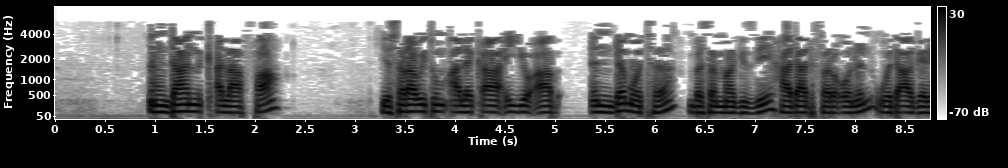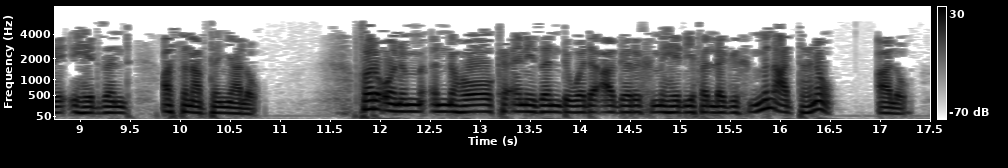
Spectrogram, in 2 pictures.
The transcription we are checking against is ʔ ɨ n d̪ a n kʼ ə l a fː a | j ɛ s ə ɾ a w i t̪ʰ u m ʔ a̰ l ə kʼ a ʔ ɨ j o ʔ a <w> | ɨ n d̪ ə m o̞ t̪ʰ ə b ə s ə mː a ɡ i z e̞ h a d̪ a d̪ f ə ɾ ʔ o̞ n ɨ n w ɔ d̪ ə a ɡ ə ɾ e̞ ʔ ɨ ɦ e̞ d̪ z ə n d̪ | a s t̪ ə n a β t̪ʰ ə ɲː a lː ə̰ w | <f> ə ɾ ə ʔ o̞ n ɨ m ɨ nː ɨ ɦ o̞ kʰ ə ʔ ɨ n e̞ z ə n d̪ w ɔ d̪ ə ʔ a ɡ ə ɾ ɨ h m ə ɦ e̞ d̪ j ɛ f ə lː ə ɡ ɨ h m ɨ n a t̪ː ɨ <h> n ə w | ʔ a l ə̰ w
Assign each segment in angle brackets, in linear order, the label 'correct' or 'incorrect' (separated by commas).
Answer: incorrect, correct, correct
